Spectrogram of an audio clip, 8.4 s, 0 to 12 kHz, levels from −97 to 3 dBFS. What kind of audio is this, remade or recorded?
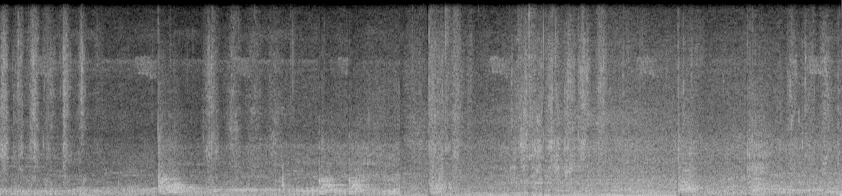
recorded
